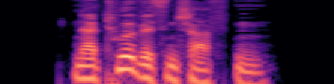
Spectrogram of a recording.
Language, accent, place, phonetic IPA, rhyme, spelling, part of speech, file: German, Germany, Berlin, [naˈtuːɐ̯vɪsn̩ˌʃaftn̩], -uːɐ̯vɪsn̩ʃaftn̩, Naturwissenschaften, noun, De-Naturwissenschaften.ogg
- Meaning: plural of Naturwissenschaft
